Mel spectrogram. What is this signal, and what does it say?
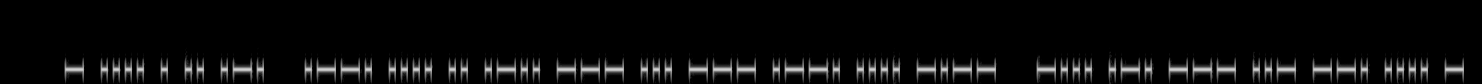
Morse code, heard as a keyed tone, about 21 wpm, 700 Hz. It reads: THEIR PHILOSOPHY BROUGHT
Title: Sentences from Top 1000 Words - Review Part 6 - 20wpm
